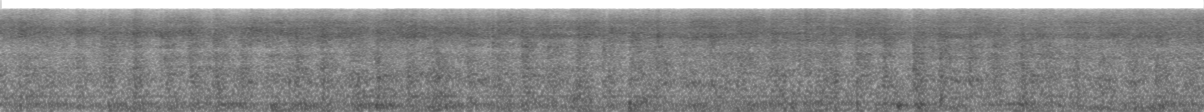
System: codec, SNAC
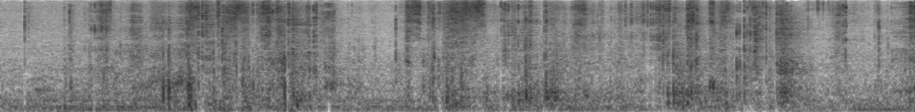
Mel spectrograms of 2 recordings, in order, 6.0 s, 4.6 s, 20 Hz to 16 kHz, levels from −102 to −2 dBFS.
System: none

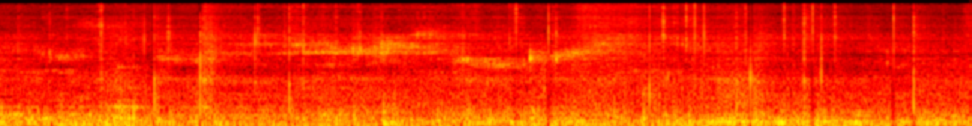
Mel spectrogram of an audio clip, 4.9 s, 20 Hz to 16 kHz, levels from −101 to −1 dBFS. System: codec, SNAC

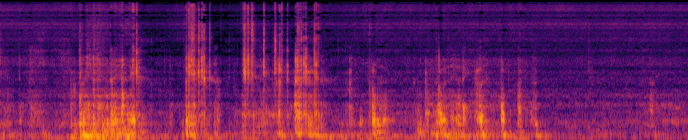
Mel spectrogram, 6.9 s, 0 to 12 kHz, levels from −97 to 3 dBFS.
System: codec, SNAC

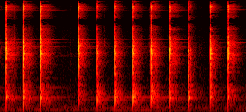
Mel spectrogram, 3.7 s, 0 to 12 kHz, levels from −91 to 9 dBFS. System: none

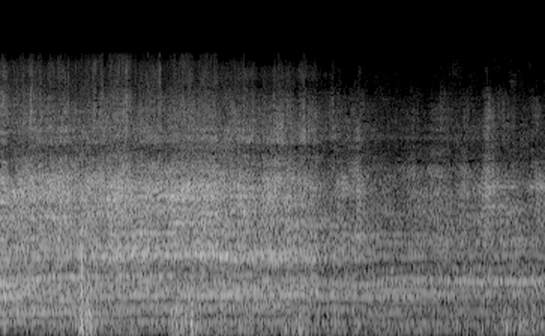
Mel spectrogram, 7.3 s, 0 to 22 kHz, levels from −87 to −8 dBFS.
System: none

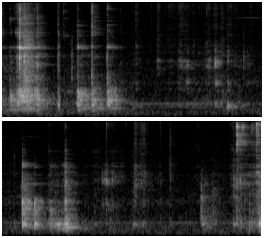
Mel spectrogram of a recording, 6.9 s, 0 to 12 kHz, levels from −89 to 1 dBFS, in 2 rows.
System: none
